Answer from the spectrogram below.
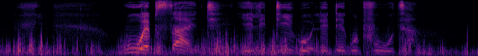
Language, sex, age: Swati, male, 18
